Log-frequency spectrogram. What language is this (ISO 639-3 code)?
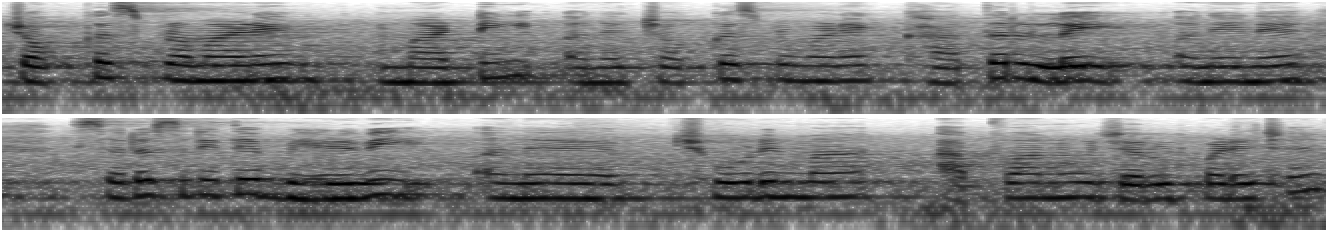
guj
